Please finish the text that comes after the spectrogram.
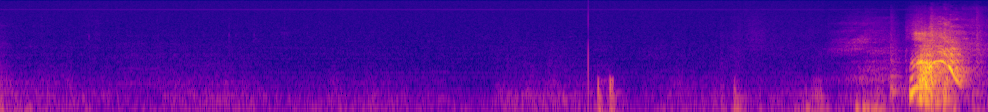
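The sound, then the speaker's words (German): A single loud, sharp sneeze bursts out near the end after a quiet stretch with faint background murmur and a brief click. “Gesundheit.”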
